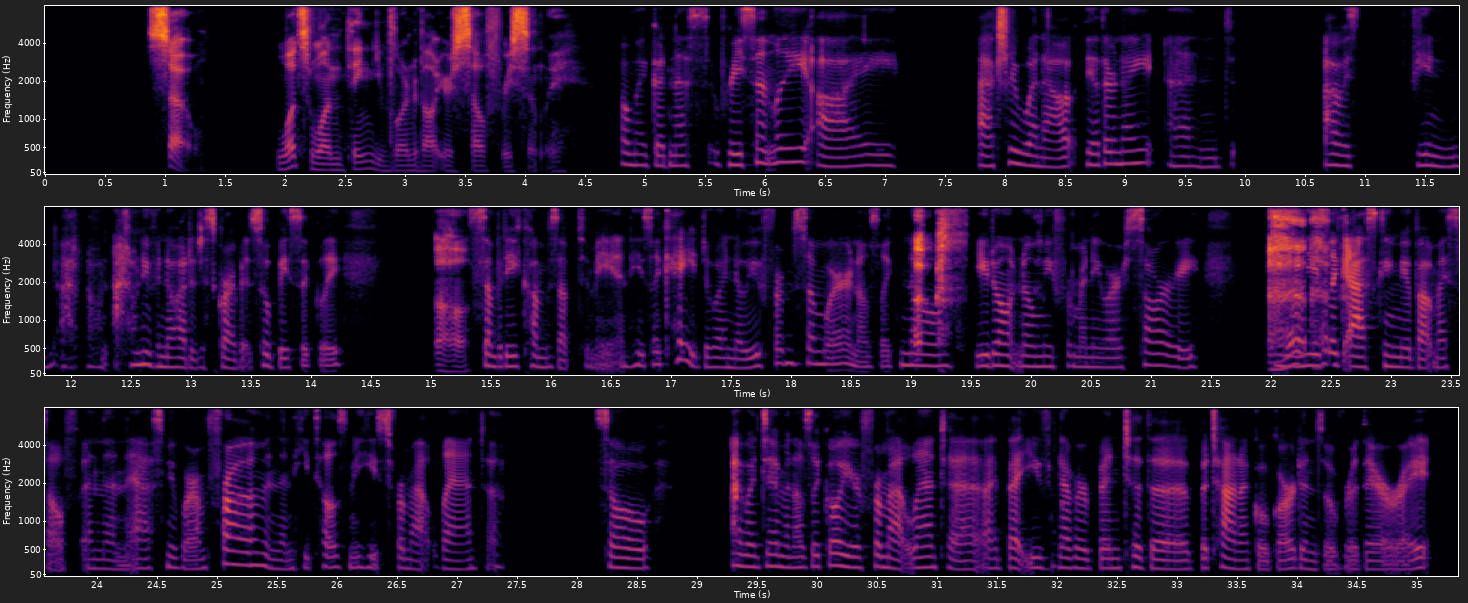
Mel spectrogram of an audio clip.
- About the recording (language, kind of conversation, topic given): English, unstructured, How can I act on something I recently learned about myself?
- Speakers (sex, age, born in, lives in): female, 35-39, United States, United States; male, 35-39, United States, United States
- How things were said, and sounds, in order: chuckle; other background noise; laugh; tapping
